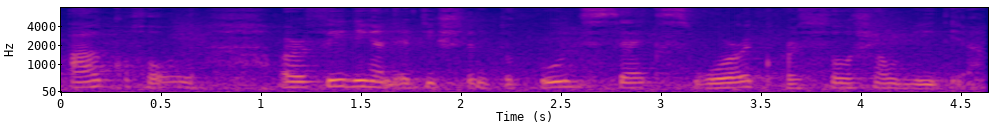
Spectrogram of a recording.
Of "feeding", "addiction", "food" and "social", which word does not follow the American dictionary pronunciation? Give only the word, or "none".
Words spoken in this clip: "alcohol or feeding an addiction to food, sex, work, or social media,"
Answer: addiction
